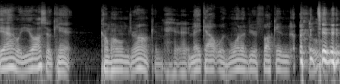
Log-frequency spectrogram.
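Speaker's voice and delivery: mock drunk voice, broken up mid-phrase. Retelling a drunk roommate's comeback: imitating drunk speech. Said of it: "he's all drunk and he goes".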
